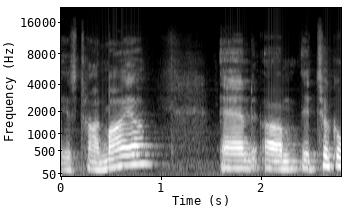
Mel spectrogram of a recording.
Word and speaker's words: Tonmya: So our brand name, as Ann said and correct, pronounce it correctly, is Tanaya.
